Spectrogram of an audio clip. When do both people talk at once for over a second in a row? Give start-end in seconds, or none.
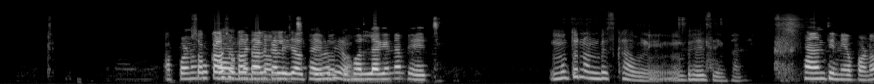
2.0-3.5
